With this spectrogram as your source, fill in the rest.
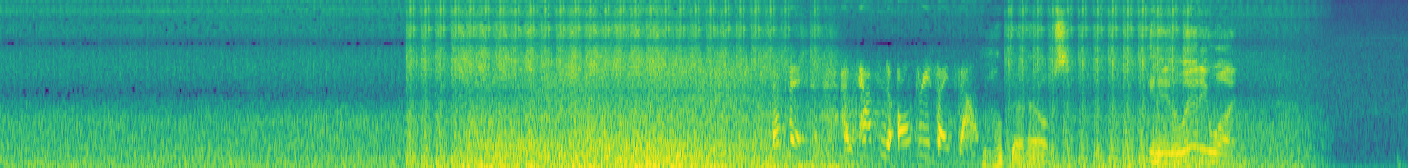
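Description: A helicopter's rotor whirs steadily.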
